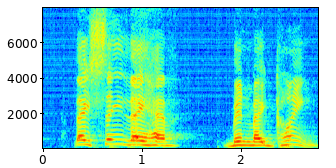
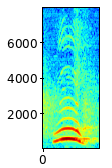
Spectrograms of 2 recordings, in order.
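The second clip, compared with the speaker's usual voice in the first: high, loud woo of praise; joyful shout; 14 semitones higher, 11 dB louder than usual. Real, not acted. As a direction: whoop with joy.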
